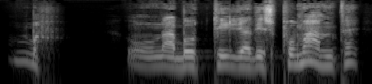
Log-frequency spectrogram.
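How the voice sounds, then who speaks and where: A man's voice: fairly high pitch, takes it slowly, darkish tone, no echo, clean studio sound, pitched above the performer's own voice. A man voicing a poor shoemaker's wife in a storybook reading, raising his voice to play a plain, practical woman. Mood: homely, practical.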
